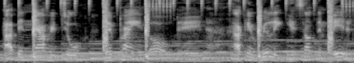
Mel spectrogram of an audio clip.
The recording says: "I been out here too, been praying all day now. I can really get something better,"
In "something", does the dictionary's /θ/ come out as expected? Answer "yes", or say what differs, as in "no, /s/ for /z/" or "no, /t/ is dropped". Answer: yes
